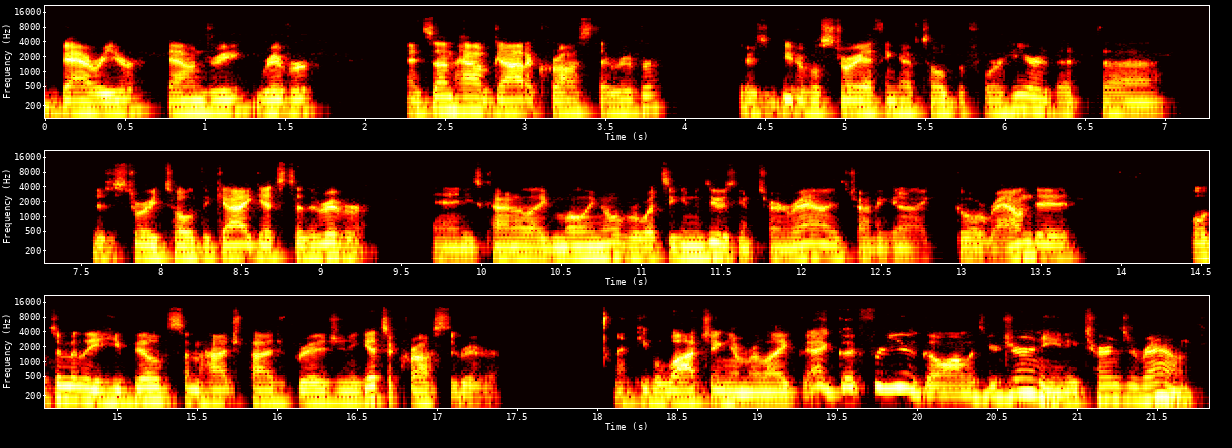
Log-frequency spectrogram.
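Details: Adult man speaking; ordinary fluent speech.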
